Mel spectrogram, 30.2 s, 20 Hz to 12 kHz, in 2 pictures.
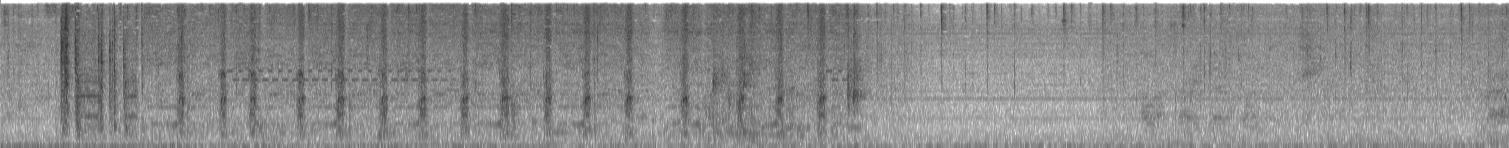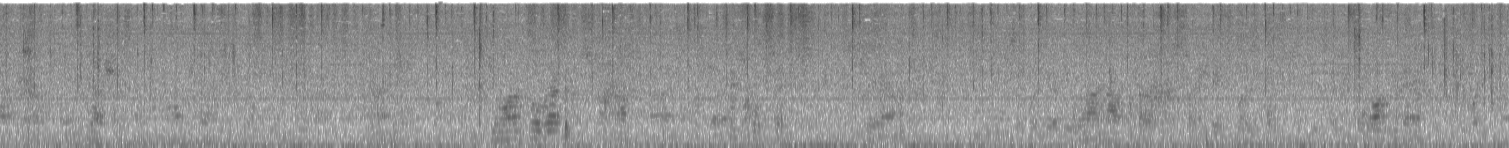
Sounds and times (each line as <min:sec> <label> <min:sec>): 0:00.0 office activities 0:30.1
0:00.6 printer 0:09.1
0:00.6 fax 0:08.8
0:00.6 telephone 0:05.6
0:00.7 paper 0:08.8
0:00.7 voices 0:08.7
0:14.6 voices 0:30.1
